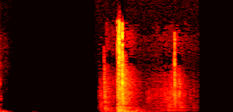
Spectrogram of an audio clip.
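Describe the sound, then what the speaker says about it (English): Door opening in the visual novel Chaos;Child: a single close mechanical sliding-door sound with a sharp click at the start, a rolling middle and a second click as it finishes, set against silence. "But then the sound of the door opening cut her off."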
